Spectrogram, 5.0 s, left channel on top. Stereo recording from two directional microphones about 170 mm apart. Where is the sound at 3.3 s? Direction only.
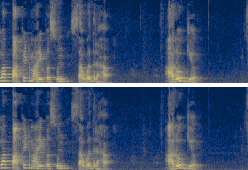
40° left (ahead or behind).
